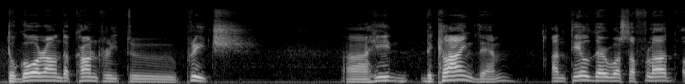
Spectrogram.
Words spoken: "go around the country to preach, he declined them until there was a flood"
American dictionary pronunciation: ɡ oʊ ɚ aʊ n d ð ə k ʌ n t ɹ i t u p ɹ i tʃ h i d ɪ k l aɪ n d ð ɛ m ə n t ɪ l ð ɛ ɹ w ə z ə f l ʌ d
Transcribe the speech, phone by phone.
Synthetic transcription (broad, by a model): ɡ oʊ ɚ aʊ n d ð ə k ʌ n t ɹ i t u p ɹ i tʃ h i d ɪ k l aɪ n d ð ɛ m ə n t ɪ l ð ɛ ɹ w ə s ə f l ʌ d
